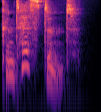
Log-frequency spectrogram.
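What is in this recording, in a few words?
"contestant", British English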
